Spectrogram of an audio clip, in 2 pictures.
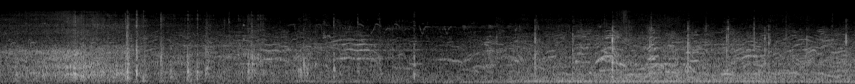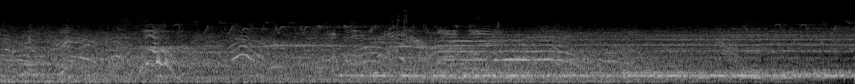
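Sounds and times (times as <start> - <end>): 
skateboard wheels clacking over pavement cracks: 0.0 - 4.4
skateboard rolling on pavement in a cul-de-sac: 0.0 - 9.8
outdoor ambience: 0.0 - 17.0
faint voices: 1.2 - 17.0.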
